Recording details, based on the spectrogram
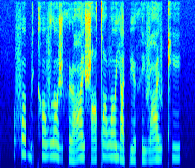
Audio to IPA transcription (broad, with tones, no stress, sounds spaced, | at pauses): f ɔ˦ b ɪ˨ kʰ ɔ˦ v l ɔ˦˨ ʒ θ ə˞˨ ʕ ɪ˦ ʃ ɔ˨˦ tˤ i˦ β ɔ˦ j a˨ pʲ ə˞˨ θ i˨ v ʕ ɪ˦ v kʰ i˦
